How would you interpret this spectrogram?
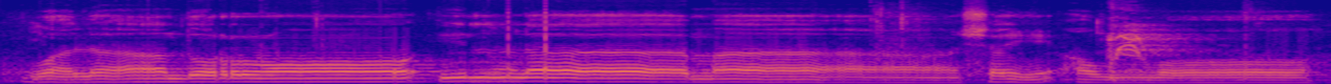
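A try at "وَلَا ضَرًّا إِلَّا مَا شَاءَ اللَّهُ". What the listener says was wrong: Ulang, awas di situ idhar ya, tanwin bertemu alif, bertemu hamzah. Wala dharran illa ma sya'allah.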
